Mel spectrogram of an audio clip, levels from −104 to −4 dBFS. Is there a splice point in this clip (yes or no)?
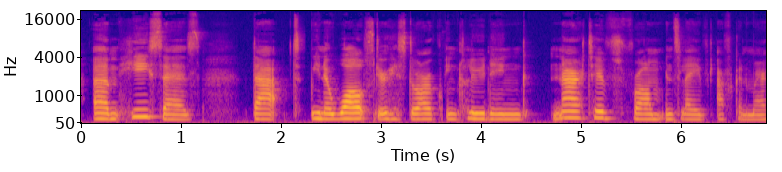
yes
